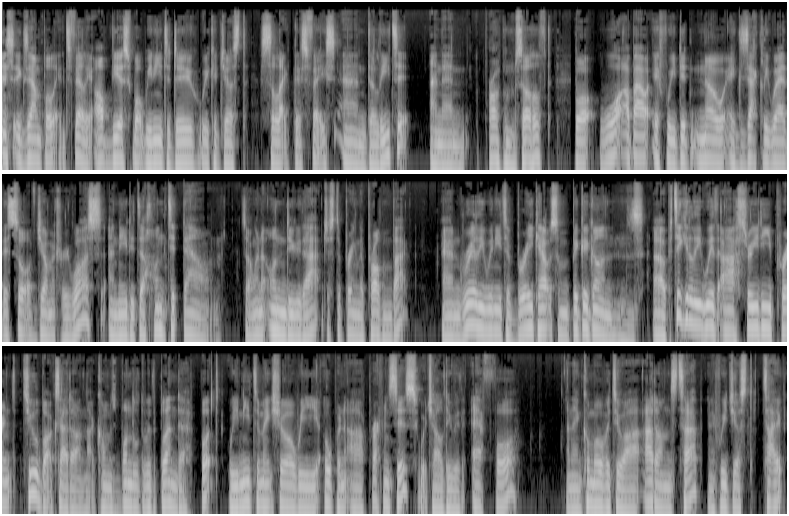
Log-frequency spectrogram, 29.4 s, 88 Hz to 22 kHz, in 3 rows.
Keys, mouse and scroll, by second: 2.1 3, 2.7 click, 3.8 x, 13.3 ctrl+z, 22.6 middle click, 25.2 F4.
